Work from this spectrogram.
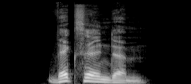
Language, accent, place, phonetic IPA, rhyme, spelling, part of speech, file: German, Germany, Berlin, [ˈvɛksl̩ndəm], -ɛksl̩ndəm, wechselndem, adjective, De-wechselndem.ogg
- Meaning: strong dative masculine/neuter singular of wechselnd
